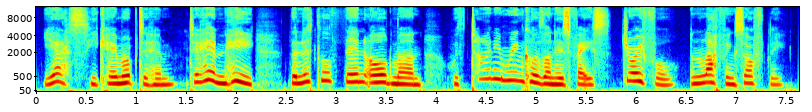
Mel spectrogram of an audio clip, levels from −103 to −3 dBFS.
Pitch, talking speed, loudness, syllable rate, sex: 265 Hz, 190 wpm, -17 LUFS, 4.6 syllables/s, female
